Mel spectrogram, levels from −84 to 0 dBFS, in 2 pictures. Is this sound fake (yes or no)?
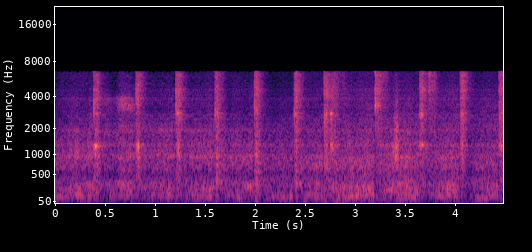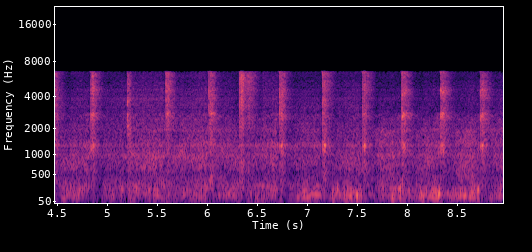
yes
